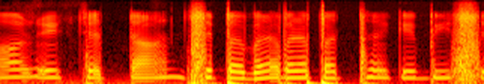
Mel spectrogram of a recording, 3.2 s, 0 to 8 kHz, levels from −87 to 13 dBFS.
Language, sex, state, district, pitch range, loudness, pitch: Hindi, female, Chhattisgarh, Raipur, 225-255 Hz, -18 LUFS, 245 Hz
